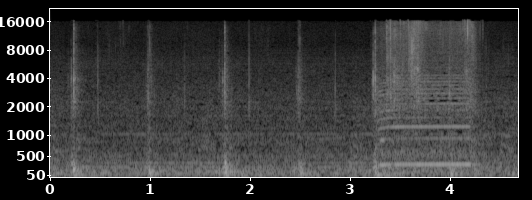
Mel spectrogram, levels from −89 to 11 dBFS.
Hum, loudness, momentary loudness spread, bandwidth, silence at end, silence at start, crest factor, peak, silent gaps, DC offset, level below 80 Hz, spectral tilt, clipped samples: none; -32 LUFS; 15 LU; 17 kHz; 0 s; 0 s; 32 dB; -2 dBFS; none; under 0.1%; -48 dBFS; -3 dB/octave; under 0.1%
